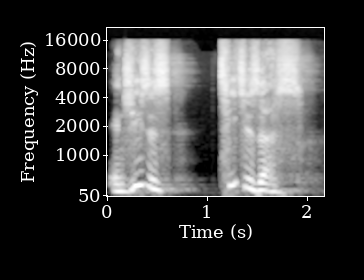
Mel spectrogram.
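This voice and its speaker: A man's voice: high-pitched, big pitch swings, takes it slowly, a bit bright, slightly rough. A man preaching a sermon to young adults, chatty and laughing at his own stories, then rising into an emphatic preaching cadence.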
